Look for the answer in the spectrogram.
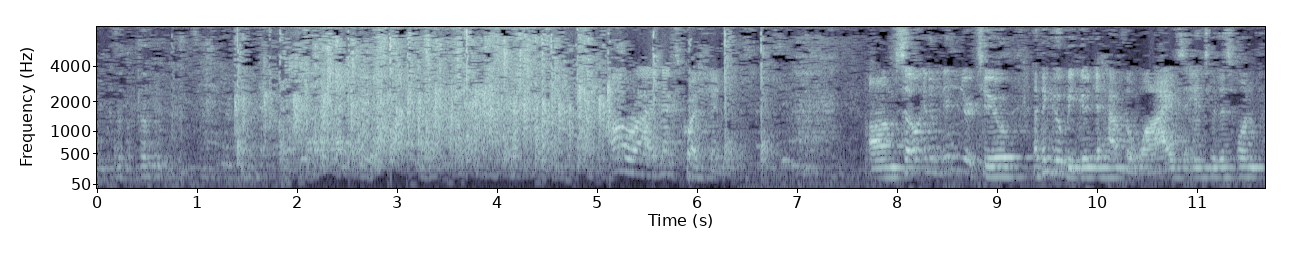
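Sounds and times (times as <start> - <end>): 
speech: 0.2 - 1.8, 5.2 - 6.6, 7.7 - 11.6
audience applause: 1.3 - 6.8.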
